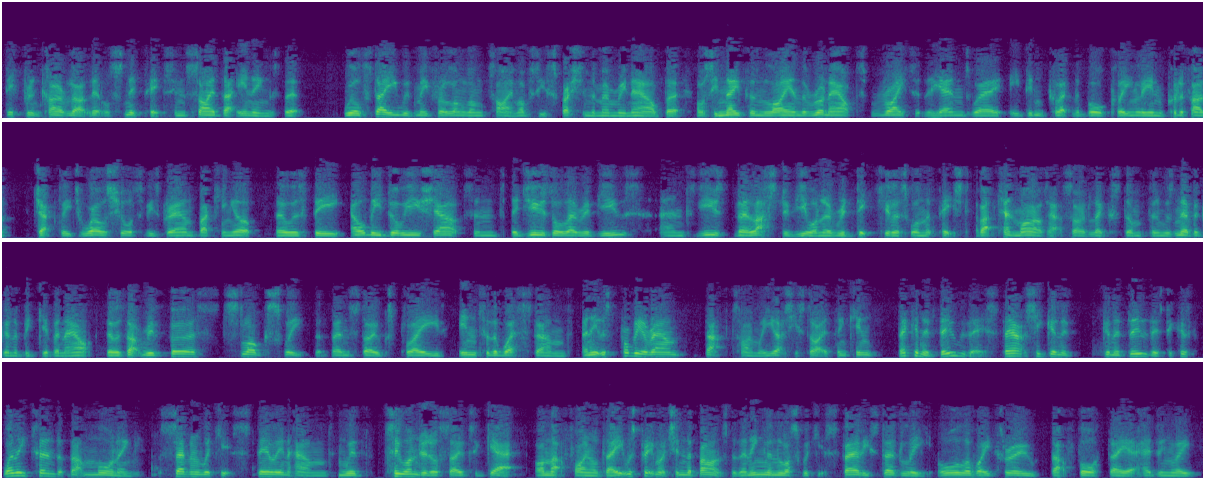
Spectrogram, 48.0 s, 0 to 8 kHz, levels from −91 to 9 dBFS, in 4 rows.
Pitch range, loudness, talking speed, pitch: 110-135 Hz, -22 LUFS, 220 wpm, 120 Hz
